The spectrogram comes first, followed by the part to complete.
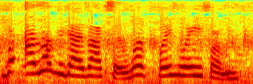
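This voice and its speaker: Woman, ditzy questioner in a skit, high voice, noisy car. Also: big pitch swings, fairly quick.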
